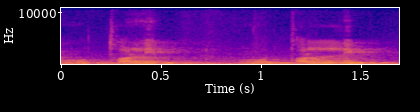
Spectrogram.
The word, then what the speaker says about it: Muttalib: Sebenarnya toknya yang ditasydid. Kita sering baca Muttalib, ya. Namun toknya yang saya dapati itu yang ditasydid, bukan lamnya.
